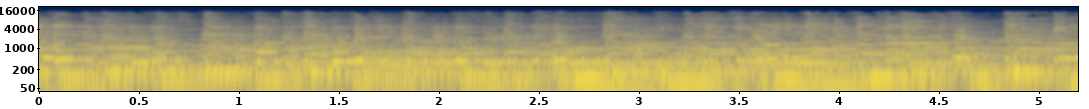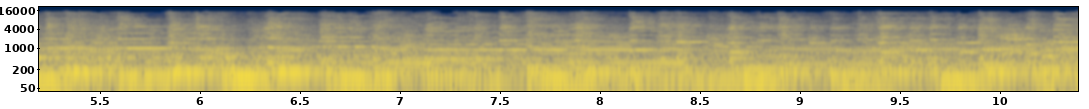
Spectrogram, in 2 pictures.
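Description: Bluegrass band playing an instrumental break with no singing: mandolin and fiddle over strummed acoustic guitar and an upright bass keeping a steady beat.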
